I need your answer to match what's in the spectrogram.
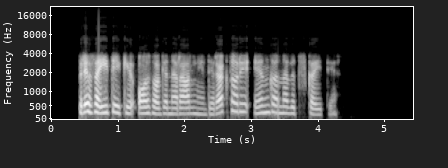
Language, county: Lithuanian, Marijampolė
